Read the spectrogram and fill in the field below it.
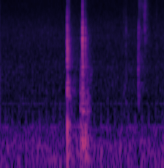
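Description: Scissors are set down on a table with a knock.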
